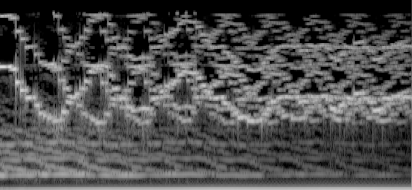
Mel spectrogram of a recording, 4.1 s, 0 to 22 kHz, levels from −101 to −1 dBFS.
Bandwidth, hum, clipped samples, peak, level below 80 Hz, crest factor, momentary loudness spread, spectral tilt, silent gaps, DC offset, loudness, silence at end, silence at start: 17 kHz; none; under 0.1%; -8 dBFS; -68 dBFS; 16 dB; 4 LU; 2 dB/octave; none; 3%; -21 LUFS; 0 s; 0 s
